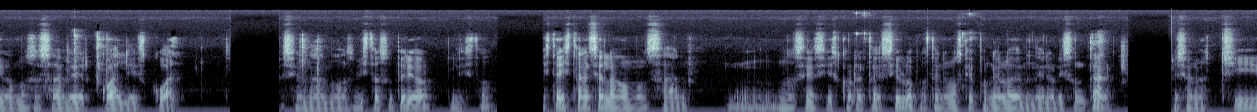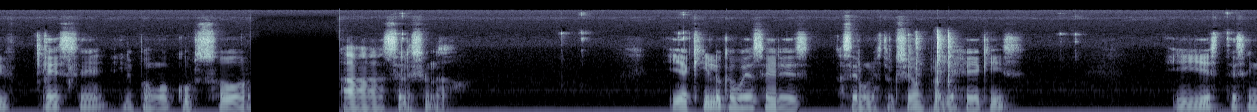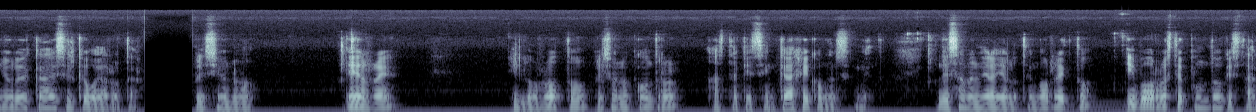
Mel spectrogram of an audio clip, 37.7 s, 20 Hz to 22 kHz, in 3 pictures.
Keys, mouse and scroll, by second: 0.7 e, 1.0 Return, 3.1 KP_1, 5.3 right click, 6.8 Tab, 8.6 click, 9.7 right click, 13.0 shift+s, 16.6 click, 18.3 right click, 19.4 right click, 21.7 e, 22.1 x, 23.3 click, 24.8 right click, 28.6 r, 34.3 ctrl+click, 36.3 right click.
